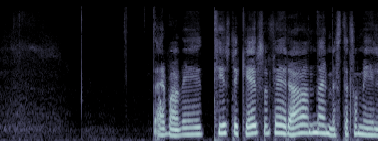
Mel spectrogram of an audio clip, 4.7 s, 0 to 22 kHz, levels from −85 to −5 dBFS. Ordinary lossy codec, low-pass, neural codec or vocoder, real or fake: AAC, 48 kbps; 19.8 kHz; codec, 44.1 kHz, 7.8 kbps, DAC; fake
